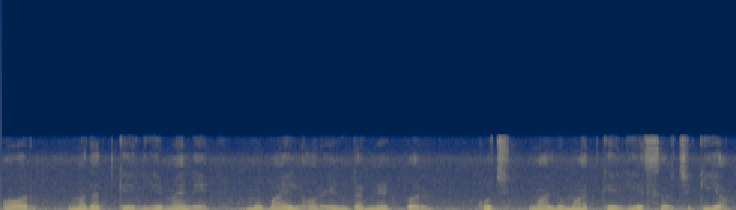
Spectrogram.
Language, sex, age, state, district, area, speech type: Urdu, male, 18-30, Maharashtra, Nashik, rural, spontaneous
